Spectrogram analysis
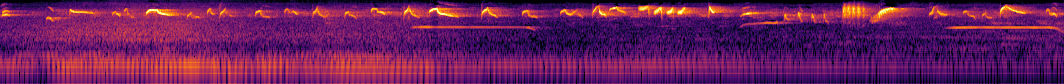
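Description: A white-eye sings a fast, high twittering warble of thin chirps and trills, broken by a few longer pure whistled notes; a low steady hum runs underneath.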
